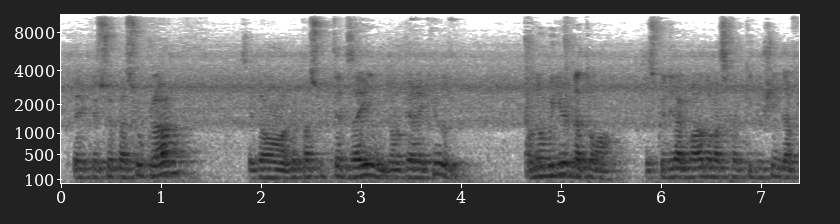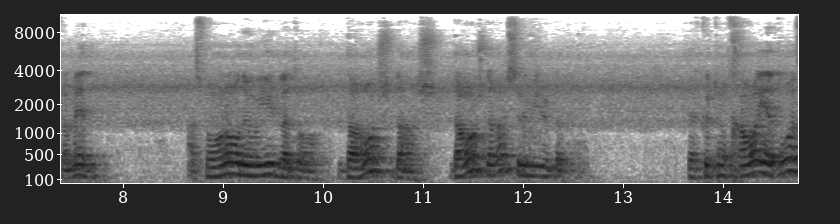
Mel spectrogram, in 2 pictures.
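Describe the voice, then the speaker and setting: A man's voice: mid-range voice, reverberant, slight background noise, rough recording. A man teaching a Torah class to students, asking rhetorical questions and pressing his points hard. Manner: rhetorical questions, grows loud and emphatic.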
